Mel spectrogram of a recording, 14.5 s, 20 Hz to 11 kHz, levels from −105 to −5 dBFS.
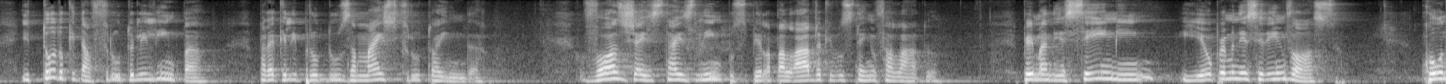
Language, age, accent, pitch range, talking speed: Portuguese, 50-69, Brazilian, 170-215 Hz, 140 wpm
